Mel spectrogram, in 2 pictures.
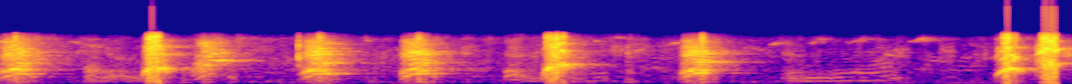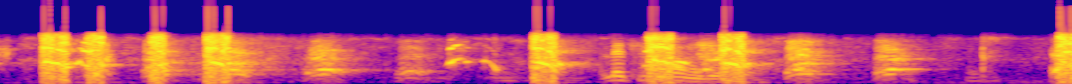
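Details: Barks from a young German Shepherd dog in Jamaica, spaced at first about one each second, then a silent stretch, then denser clustered barking with a human voice talking among them.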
